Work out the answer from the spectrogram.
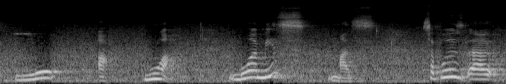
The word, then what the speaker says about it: mois: Mois, M-O-I-S, and in the pronunciation is Mois.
